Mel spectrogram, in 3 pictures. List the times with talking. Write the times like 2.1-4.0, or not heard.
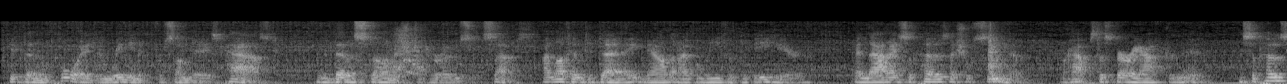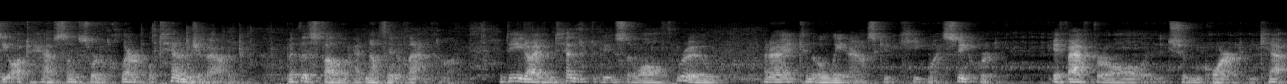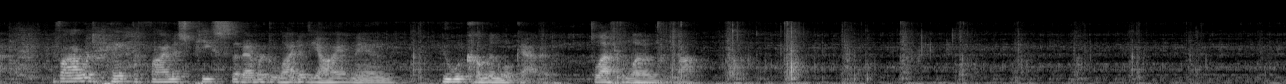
0.1-32.6.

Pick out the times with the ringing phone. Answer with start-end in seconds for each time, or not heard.
not heard.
